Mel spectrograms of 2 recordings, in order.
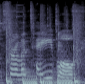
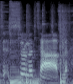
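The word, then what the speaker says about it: Sur La Table: cookware set, the name of it is not Sir Table. The correct pronunciation is siratab.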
